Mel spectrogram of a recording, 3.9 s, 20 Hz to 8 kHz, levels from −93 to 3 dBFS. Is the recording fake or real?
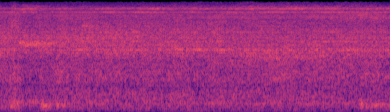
fake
